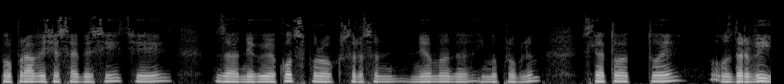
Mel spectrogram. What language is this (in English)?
Bulgarian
